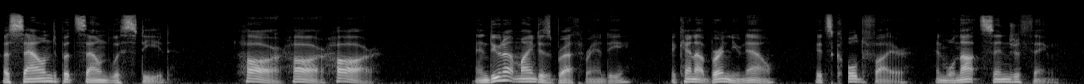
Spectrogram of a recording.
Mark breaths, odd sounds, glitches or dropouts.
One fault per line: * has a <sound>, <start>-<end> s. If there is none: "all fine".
* has a dropout, 8.4-8.5 s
